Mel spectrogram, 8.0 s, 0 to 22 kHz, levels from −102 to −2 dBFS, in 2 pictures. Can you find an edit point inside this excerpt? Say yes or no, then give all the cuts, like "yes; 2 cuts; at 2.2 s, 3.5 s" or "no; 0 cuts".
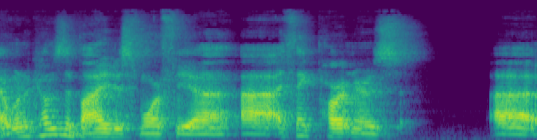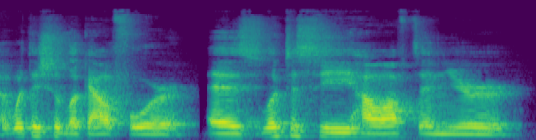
yes; 1 cut; at 5.5 s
